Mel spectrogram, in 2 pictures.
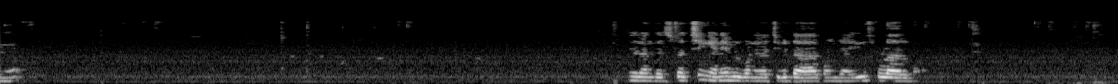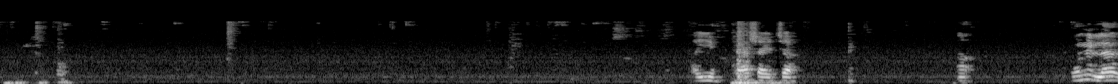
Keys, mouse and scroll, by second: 0.1 a, 1.6 u, 4.2 click, 6.2 n.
